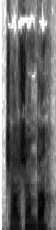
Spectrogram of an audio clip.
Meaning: Wednesday
- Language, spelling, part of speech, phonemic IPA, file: Turkish, çarşamba, noun, /tʃɑɾʃɑmˈbɑ/, Tr-çarşamba.ogg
